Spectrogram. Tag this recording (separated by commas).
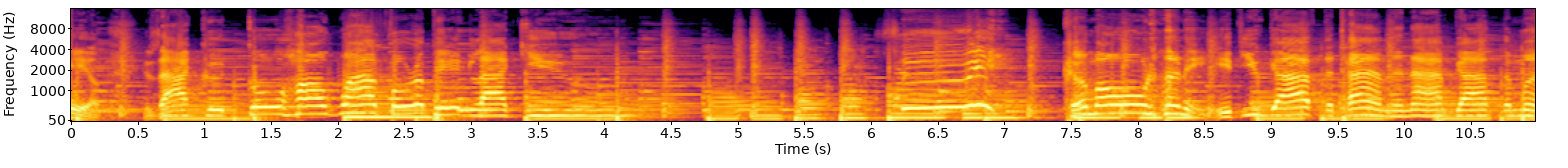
Music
